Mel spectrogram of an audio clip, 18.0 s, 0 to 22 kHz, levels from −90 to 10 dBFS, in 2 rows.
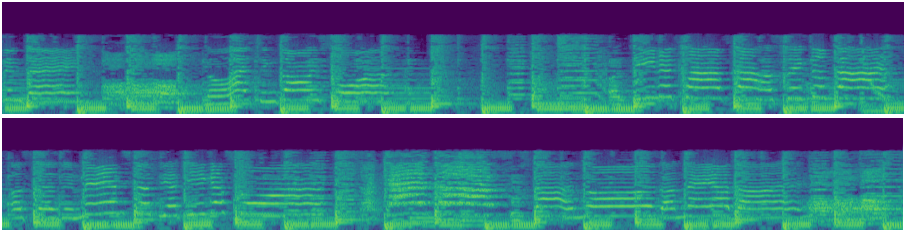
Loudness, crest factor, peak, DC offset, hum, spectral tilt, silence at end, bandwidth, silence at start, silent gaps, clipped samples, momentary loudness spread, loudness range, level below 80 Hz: -14 LUFS; 14 dB; 0 dBFS; under 0.1%; none; -5 dB/octave; 0 s; 8 kHz; 0 s; none; under 0.1%; 6 LU; 3 LU; -28 dBFS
